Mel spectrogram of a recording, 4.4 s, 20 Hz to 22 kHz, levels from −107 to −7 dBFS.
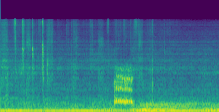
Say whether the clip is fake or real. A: fake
